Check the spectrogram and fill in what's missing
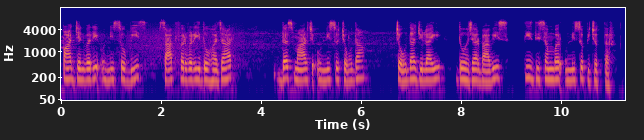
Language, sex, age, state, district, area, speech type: Hindi, female, 45-60, Madhya Pradesh, Ujjain, urban, spontaneous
